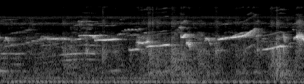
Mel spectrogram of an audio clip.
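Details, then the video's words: White-rumped shama song used to provoke a rival: starts quietly, then swells into clear, slurred whistles and upward-swooping notes, delivered in short bursts over the last two seconds. "mancing suara kacer biar emosi"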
